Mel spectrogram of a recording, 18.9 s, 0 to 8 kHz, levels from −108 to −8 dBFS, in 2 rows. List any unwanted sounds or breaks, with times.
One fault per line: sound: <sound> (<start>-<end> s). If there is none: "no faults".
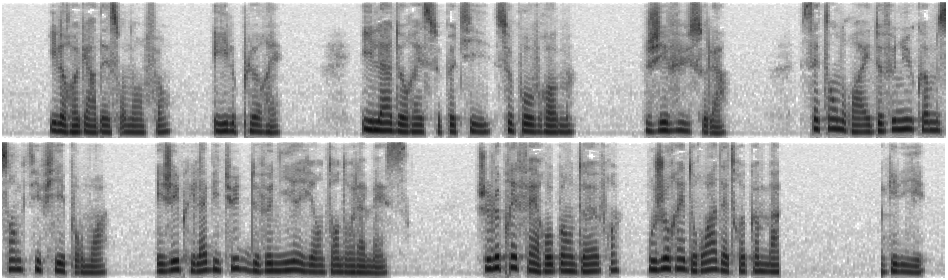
no faults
